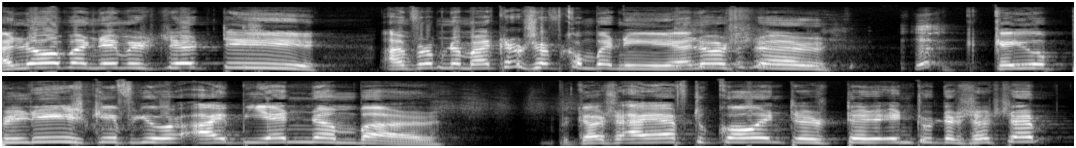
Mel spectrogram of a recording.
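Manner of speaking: put-on Indian English accent. Asked by a friend to show more voices, doing an indian accent impression. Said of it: "Ik kan heel goed een Indiër nadoen".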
